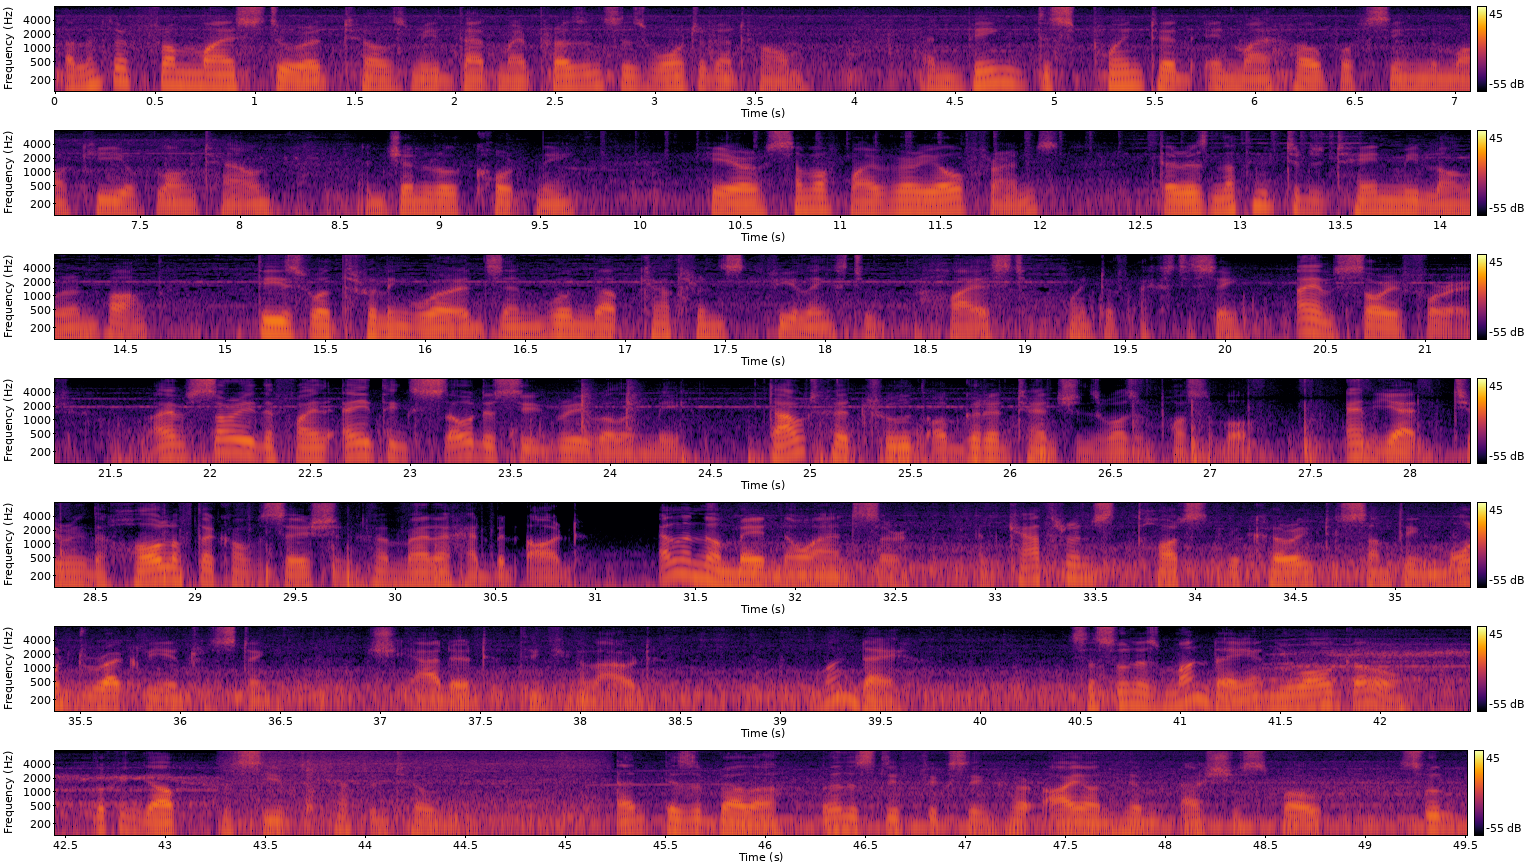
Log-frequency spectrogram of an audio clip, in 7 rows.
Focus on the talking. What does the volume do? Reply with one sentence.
The volume of the talking stays about the same.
